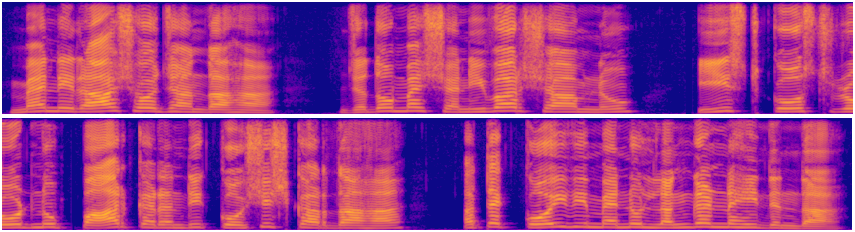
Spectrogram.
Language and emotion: Punjabi, angry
